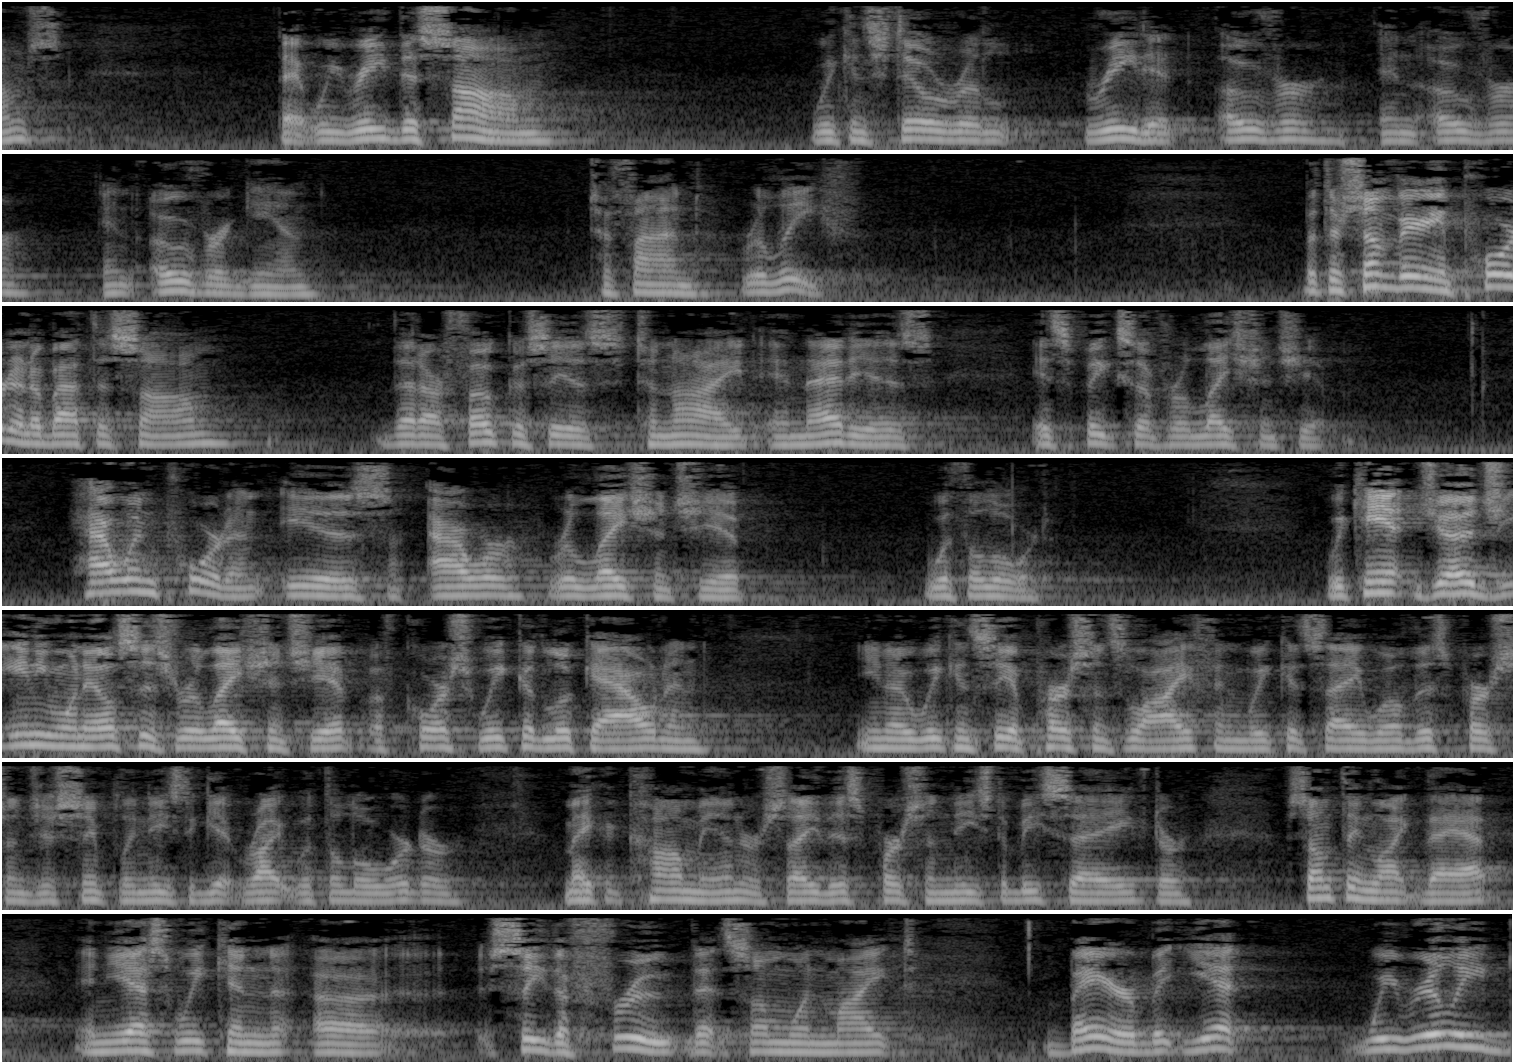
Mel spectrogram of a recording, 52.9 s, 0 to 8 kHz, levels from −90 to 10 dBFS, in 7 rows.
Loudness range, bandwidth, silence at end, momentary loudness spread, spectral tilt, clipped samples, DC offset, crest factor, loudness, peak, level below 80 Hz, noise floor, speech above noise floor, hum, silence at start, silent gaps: 9 LU; 7.6 kHz; 0 s; 14 LU; -4.5 dB/octave; under 0.1%; under 0.1%; 26 dB; -27 LUFS; -2 dBFS; -56 dBFS; -58 dBFS; 31 dB; none; 0 s; none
